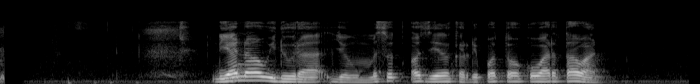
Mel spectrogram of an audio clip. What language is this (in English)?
Sundanese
